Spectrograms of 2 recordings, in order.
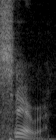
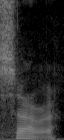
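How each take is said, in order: First: Sarah said as SAIR-uh; alternative Sarah pronunciation. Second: Said in the usual way. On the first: Shown as a demonstration. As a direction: say Sarah with an "air" vowel in the first syllable. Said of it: "some people may pronounce it Sarah". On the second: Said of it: "so I pronounce it Sarah".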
